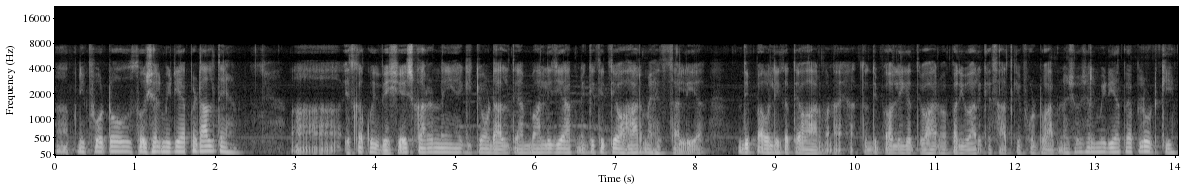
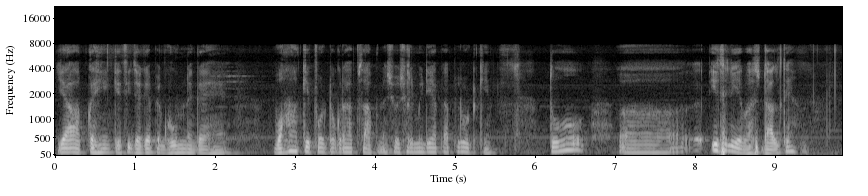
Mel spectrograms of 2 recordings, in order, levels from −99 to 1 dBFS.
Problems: constant background noise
